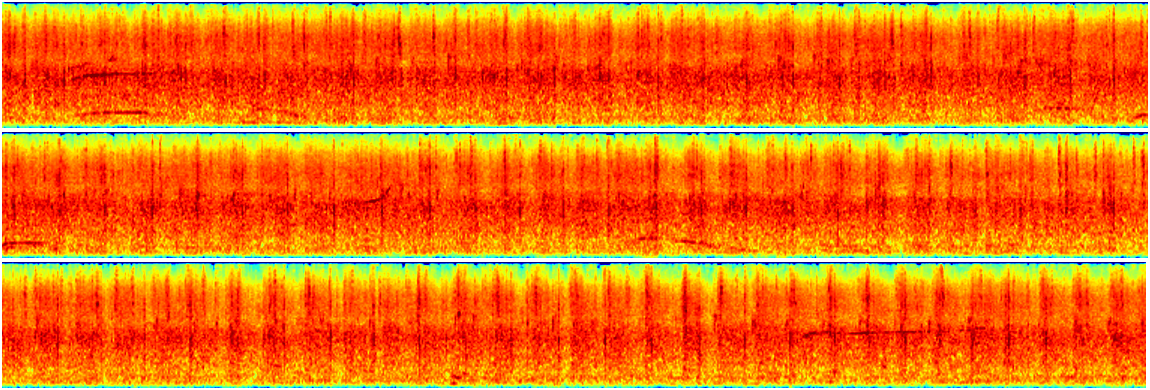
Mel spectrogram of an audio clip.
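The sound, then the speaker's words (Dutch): Sustained audience applause for the performers and technician at the end of a live stage show, a dense steady wash of many hands clapping that stays loud and even for nearly half a minute, with no pauses or voices breaking through. “Applaus voor de Mongool.”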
